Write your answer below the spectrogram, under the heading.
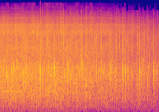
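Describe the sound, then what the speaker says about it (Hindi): Steady applause from the studio audience of the game show Kaun Banega Crorepati, a dense wash of clapping that holds at an even level for a few seconds with no talking. "एक बार फिर तालियों के साथ हम इनका अभिनंदन करते हैं"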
